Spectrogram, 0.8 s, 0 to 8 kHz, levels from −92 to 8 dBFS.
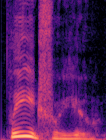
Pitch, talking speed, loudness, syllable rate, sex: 140 Hz, 225 wpm, -14 LUFS, 4.4 syllables/s, male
